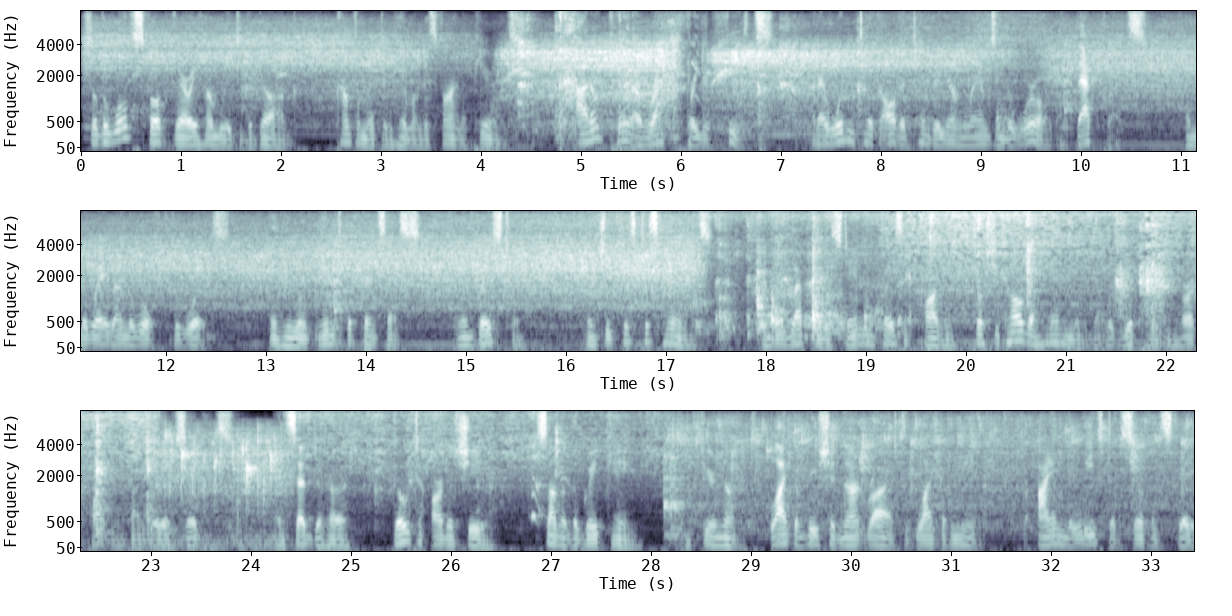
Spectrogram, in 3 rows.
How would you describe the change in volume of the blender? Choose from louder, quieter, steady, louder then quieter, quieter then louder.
louder then quieter.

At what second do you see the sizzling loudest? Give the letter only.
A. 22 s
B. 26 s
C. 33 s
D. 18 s
D.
